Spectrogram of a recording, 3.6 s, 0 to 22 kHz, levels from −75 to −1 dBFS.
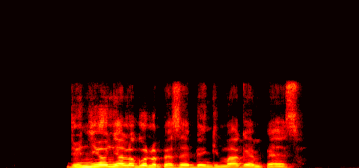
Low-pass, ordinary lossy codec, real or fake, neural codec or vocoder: none; none; fake; codec, 24 kHz, 6 kbps, HILCodec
